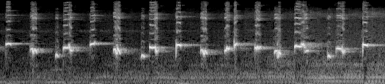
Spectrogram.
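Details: Sooty-headed bulbul song used to stimulate reluctant bulbuls to sing: loud, clear whistled notes around a steady pitch, alternating slightly higher and lower, delivered rapidly about four per second with short gaps between them.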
